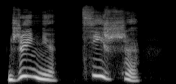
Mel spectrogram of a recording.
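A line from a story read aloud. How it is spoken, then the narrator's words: Shout drowned by engine. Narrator (Russian): крикнула Лили из переднего кресла, но ее голос утонул в реве мотора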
